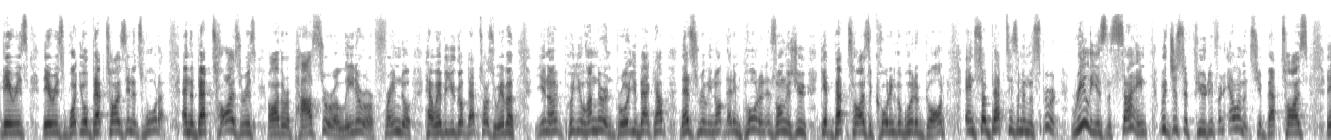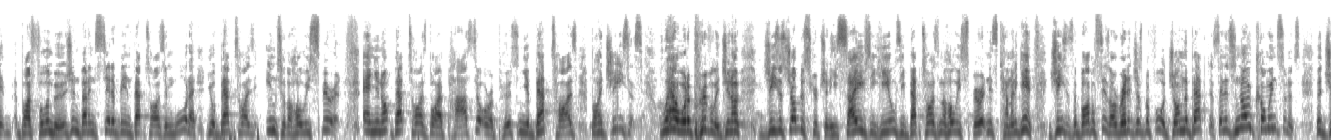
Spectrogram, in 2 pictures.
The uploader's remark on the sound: Recorded at Lifepoint Church, Adelaide.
